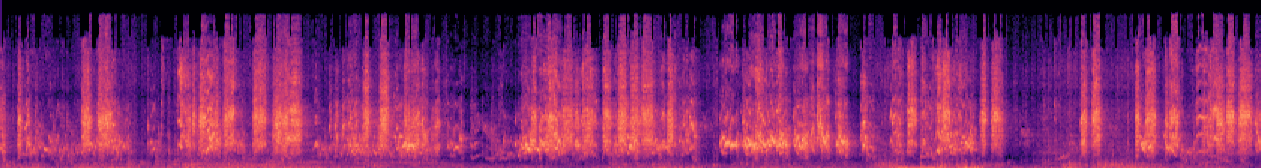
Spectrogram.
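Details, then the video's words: Australian budgerigar breeding pair in long runs of busy, high warbling chatter, broken by a few short lulls. "Australian budgies breeding pair | Budgies chirping sounds"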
